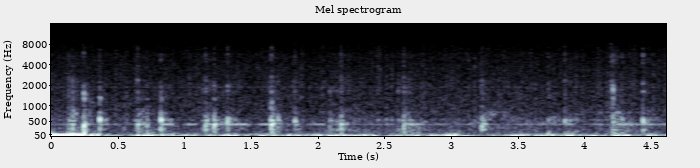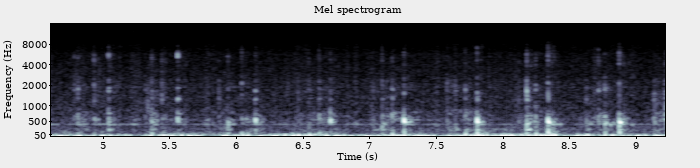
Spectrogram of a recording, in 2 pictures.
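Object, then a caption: Plastic bottle of liquid. Fingernails tap rapidly on a medium plastic cosmetic bottle with a silver cap, filled with pink liquid and held in the hands. The result is a quiet, steady stream of short, dry clicks and patters over a low rumble, with a faint, steady mid-pitched tone running underneath.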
